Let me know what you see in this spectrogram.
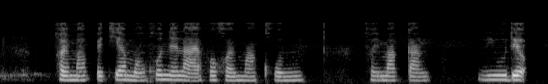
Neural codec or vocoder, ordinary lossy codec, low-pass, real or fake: codec, 16 kHz, 0.4 kbps, LongCat-Audio-Codec; none; 7.2 kHz; fake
